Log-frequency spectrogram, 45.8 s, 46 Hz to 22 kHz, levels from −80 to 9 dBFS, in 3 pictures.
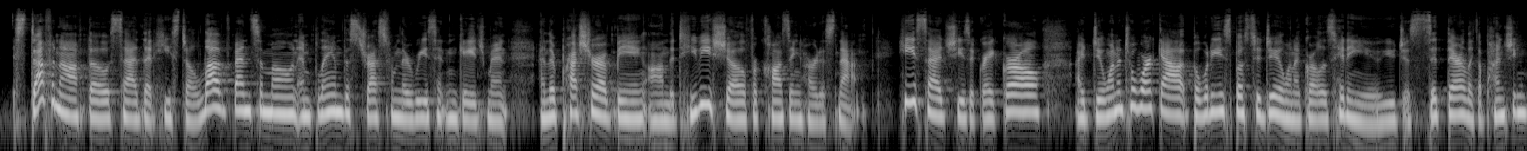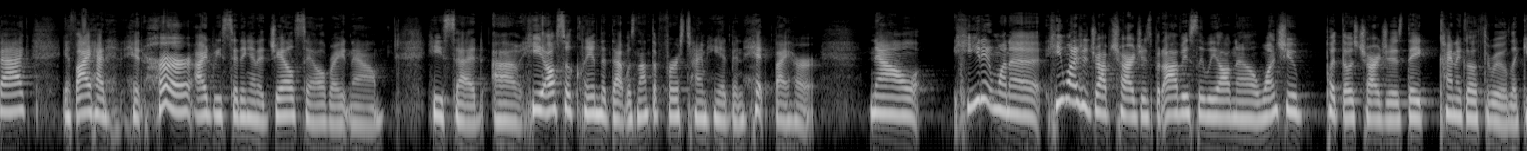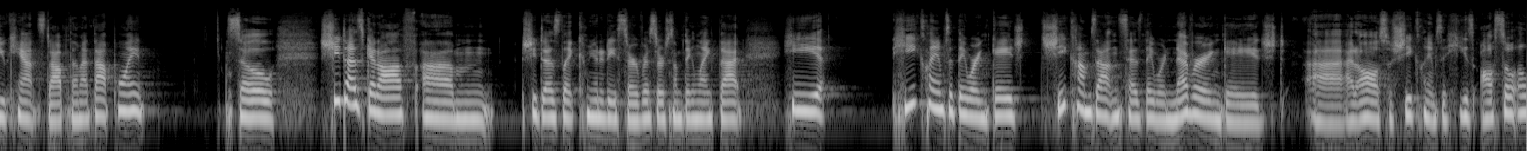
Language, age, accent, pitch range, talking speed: English, 30-49, American, 175-220 Hz, 225 wpm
